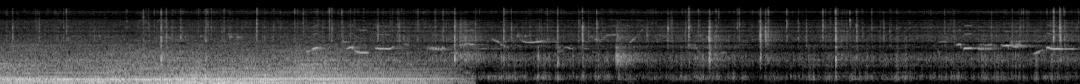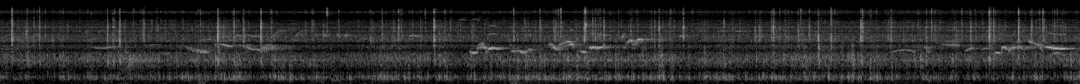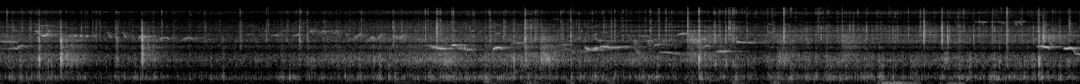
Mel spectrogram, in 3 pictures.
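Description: A small boat's motor running with wind and water noise, cutting off abruptly about five seconds in. After that, birds chirp every few seconds over a quiet background with scattered light clicks.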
